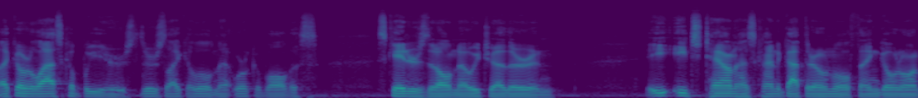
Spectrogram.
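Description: Very deep and low, a man's voice with a Midwestern American accent moves at a fairly quick pace in monotone, flat intonation on a very clean recording with a silent background. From southern Illinois. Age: 40s. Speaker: skateboarder. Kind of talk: casual chat. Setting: studio.

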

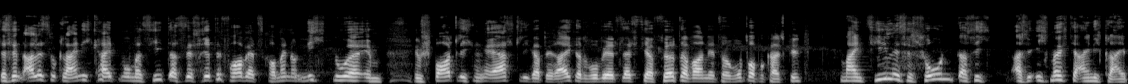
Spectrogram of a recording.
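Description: Speaking at a very fast pace, a man uses a high pitch with ordinary pitch variation in a dry, close sound with no echo. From Lower Bavaria (Straubing). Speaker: volleyball head coach. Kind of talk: casual interview. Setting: remote call from hotel lobby.

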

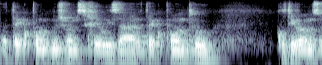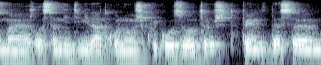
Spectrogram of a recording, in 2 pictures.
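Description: A man's medium-pitched voice in a flat monotone, with noticeable background noise and audible room echo. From Portugal, Alentejo (Évora). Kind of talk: podcast interview. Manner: hesitant, many fillers.

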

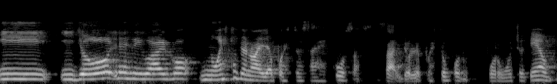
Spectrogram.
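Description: Fairly high-pitched, a woman with an unremarkable speaking voice talks at a moderate pace with lively intonation and hardly any pauses, recorded dry and close with no echo. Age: 30s. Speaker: podcast co-host and YouTuber. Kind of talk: casual chat.

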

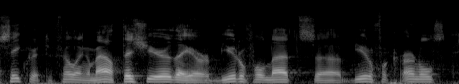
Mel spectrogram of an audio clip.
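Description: Over a quiet background, a man talks with a Texan accent at a medium pitch. His pace is moderate, with ordinary pitch variation. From Kerrville, Texas Hill Country. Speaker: pecan grower. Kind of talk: casual chat.

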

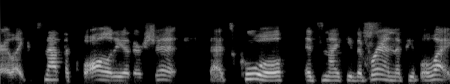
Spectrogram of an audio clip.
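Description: A woman with an American accent and an unremarkable speaking voice talks at a fairly quick pace with ordinary pitch variation. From US Northeast, Buffalo, New York. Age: 20s. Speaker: community founder and entrepreneur. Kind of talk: casual interview chat.

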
